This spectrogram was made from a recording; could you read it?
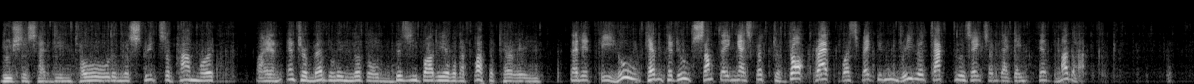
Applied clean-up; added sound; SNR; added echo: neural mask model RNNoise.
